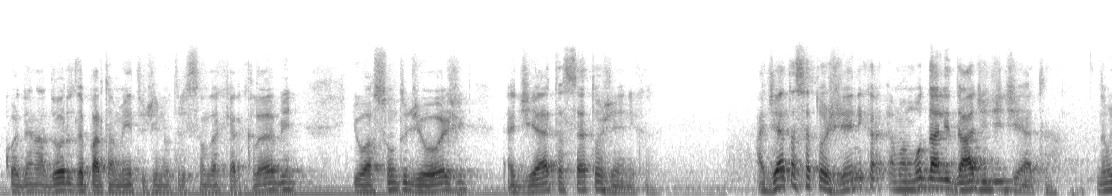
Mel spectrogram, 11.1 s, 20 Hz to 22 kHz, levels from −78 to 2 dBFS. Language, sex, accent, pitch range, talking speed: Portuguese, male, Brazilian, 105-135 Hz, 135 wpm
